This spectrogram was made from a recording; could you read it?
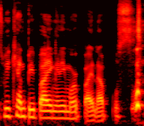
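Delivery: mock thick Mexican accent. Retelling what their dad told their mom, the speaker uses a thick Mexican accent. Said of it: "my dad has a very thick Mexican accent".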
